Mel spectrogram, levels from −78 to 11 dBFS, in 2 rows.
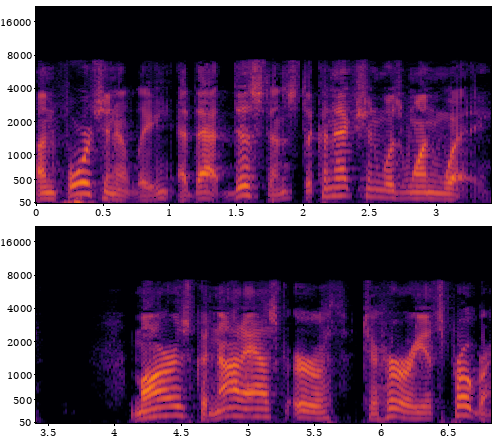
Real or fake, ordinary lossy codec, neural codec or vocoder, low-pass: real; AAC, 32 kbps; none; 7.2 kHz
